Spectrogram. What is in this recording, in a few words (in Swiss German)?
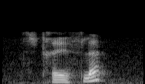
"stressla", alsace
